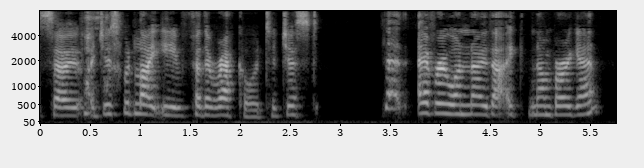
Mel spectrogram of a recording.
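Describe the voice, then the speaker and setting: This woman has a fairly high pitch and a bright, sharp tone. She moves at a moderate pace with ordinary pitch variation. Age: 40s. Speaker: podcast host. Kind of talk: interview. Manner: animated.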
